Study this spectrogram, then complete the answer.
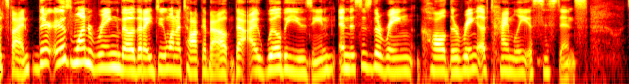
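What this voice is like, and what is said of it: Strained, fading voice. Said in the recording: “I'm losing my voice because I have been streaming for about 4 hours now.”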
